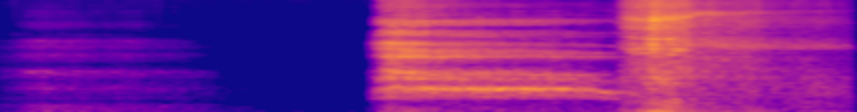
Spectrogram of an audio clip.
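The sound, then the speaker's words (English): Deep breath exhaled during a guided breathing exercise: a soft, faint breath, a brief silence, then a long, loud, airy exhale that swells slightly near its end. “Let's take a good inhale and we're going to exhale fear.”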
